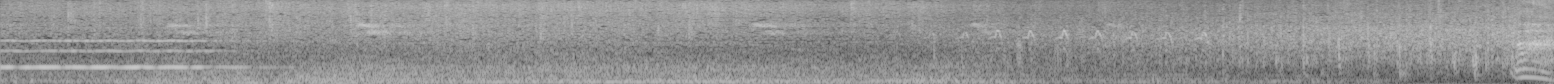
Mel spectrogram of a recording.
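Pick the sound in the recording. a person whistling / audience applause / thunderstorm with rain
thunderstorm with rain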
